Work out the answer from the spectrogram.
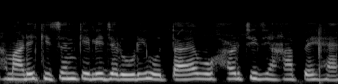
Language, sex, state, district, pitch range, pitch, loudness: Hindi, female, Bihar, Vaishali, 230-255 Hz, 245 Hz, -25 LUFS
